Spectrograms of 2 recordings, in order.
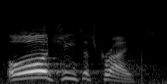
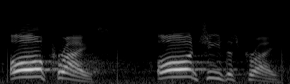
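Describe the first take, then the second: First: Slow, loud, drawn-out anguished cry; desperate outcry. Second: Louder, higher desperate cry; desperate outcry. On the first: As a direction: cry out to Christ in slow despair as a dying man. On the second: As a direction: plead in panic, higher and louder. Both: Retold or imitated. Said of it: "he cried out more desperately".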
